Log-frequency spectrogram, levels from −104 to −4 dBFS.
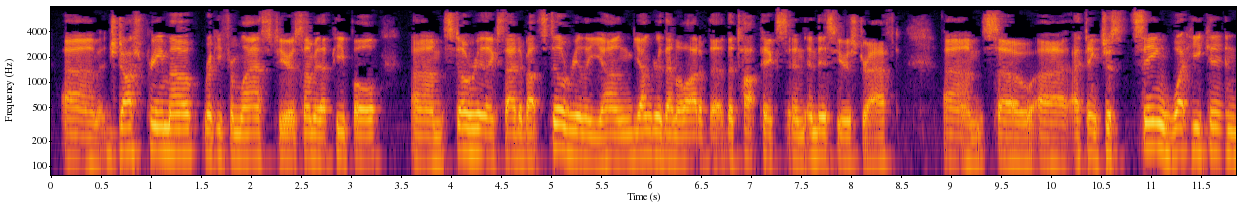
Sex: male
